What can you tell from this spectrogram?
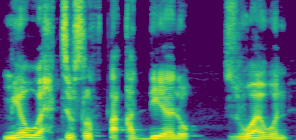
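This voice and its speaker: Fast-talking Moroccan man opening game packs. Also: on the low side, steady tone, fairly bright tone. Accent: Moroccan Arabic. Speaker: mobile football game channel host. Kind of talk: live pack-opening commentary.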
